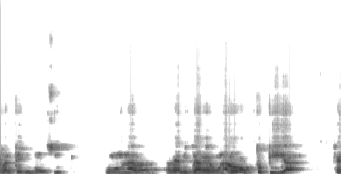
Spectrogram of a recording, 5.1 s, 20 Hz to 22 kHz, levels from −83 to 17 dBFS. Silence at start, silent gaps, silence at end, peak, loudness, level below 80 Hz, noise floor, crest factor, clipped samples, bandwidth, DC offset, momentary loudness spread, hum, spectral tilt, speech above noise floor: 0 s; none; 0 s; 0 dBFS; -14 LUFS; -80 dBFS; -61 dBFS; 14 dB; under 0.1%; 11.5 kHz; under 0.1%; 11 LU; none; -4 dB/octave; 49 dB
